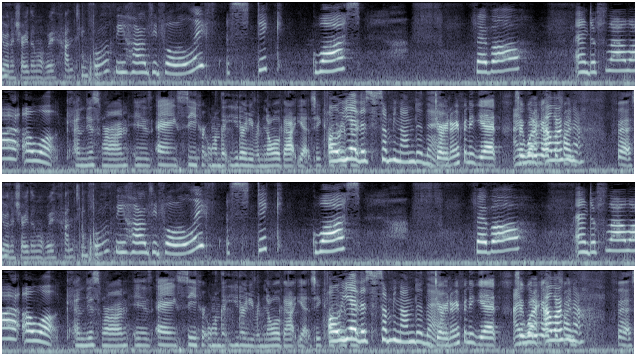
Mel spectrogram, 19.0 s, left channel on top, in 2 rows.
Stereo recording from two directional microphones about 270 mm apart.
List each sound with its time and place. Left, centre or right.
0.0 s a woman's voice: centre
7.1 s a woman's voice: centre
